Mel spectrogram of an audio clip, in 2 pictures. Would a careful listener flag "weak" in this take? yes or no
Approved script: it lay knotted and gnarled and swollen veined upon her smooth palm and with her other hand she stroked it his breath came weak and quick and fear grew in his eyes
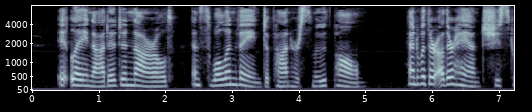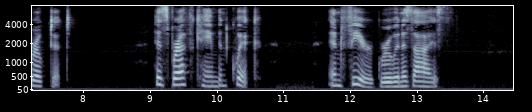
yes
